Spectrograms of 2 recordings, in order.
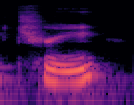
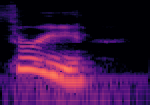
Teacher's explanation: it's saying the t sound became the th sound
